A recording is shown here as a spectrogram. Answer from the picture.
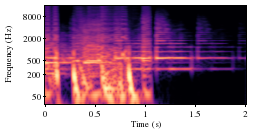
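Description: Electronic beat played back from a music production session: deep drum hits that each drop steeply in pitch, over a held tone. It cuts off about a second in, leaving a ringing tone that fades away.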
